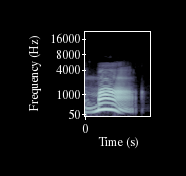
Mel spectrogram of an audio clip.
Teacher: 而第4声呢，则是由最高的5度一直降到1度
